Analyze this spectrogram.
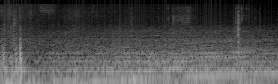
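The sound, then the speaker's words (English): A Mercedes car drives through Dobsonville, Soweto, its engine and tyres giving a steady, loud low rumble that holds evenly throughout. “I went back to Dobsonville and took a drive with one of them in his Mercedes.”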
